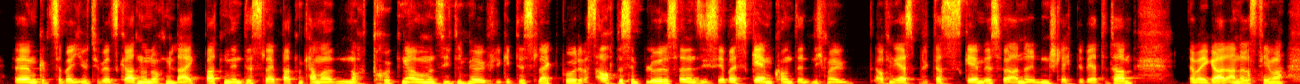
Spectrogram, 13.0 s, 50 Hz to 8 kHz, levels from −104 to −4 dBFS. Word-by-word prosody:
Ähm, 130 0 +5
gibt's 140 -1 +2
ja - - -4
bei - - +1
Youtube 135 +1 -6
jetzt 130 0 +1
grad 125 -1 +3
nur 135 - 0
noch 125 -1 -1
'n - - 0
Like-Button. 155 +7 -1
Den 125 -1 -1
Dislike-Button 135 0 -1
kann 125 0 -1
man 130 +4 -2
noch 125 -1 -3
drücken, 145 +2 -5
aber 130 -2 +1
man 125 -1 0
sieht 140 +5 -3
nicht 140 -3 -5
mehr, 125 -2 0
wie 125 - -2
viel 120 - -15
gedisliked 150 +2 0
wurde. 155 0 0
Was 125 -1 +1
auch - - +1
bisschen 165 -4 +3
blöd 150 +4 +2
ist, 160 - +4
weil 125 - +4
dann 125 -1 -1
siehst 125 +1 +2
du - - -2
ja - - 0
bei 120 - +3
Scam-Content 130 +1 +3
nicht 135 -1 -10
mal 130 -1 -4 0.3
auf 125 0 -6
'n 125 - -5
1. 125 +2 +1
Blick, 125 -1 -20
dass 120 0 +1
es - - +3
Scam 120 +1 +1
ist, 155 0 +1
weil - - +1
andere 125 0 -1
ihn 120 0 -3
schlecht 125 -1 -7
bewertet 125 +5 -7
haben, 160 0 +2 0.6
aber 110 -2 +1
egal, 110 +6 +3
anderes 140 +1 0
Thema. 145 0 -2
130 Hz, 270 wpm, -24 LUFS, 125-145 Hz, 0.6 s, Ähm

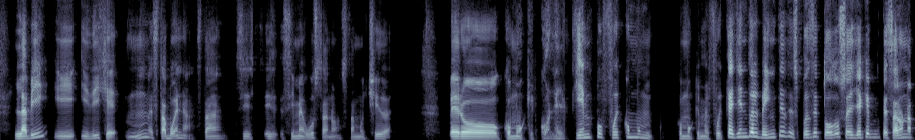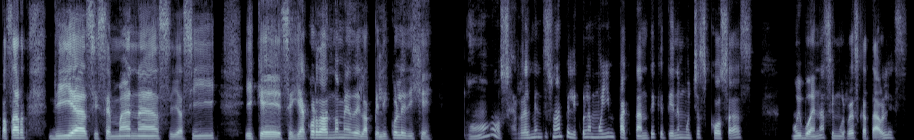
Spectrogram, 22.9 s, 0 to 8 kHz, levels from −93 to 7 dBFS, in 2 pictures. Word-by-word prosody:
la 125 -1 +6
vi, 195 - -1
y 120 -1 -6
y 120 - -9
dije: 150 - -4
"Mm, 210 -3 -11
está - - -1
buena, 130 +2 -7
está 120 +1 -9
sí 120 0 -14 0.2
sí 115 -1 -13
sí 120 - -12
me 125 +1 -6
gusta, 125 -5 -8
¿no? 110 +2 -17
Está 110 - -14
muy 105 -1 -16
chida". 120 +2 -7 0.7
Pero 115 -2 +6
como 115 -1 -4
que - - -16
con - - -10
el - - -10
tiempo 175 +7 +1
fue 165 -3 -4
como 180 -5 -9 0.3
como 120 -2 -9
que - - -14
me 115 -1 -10
fue 135 +5 -6
cayendo 210 +3 +6
el 225 - +5
20 190 +8 0
después 180 -6 -4
de 225 - -2
todo, 155 -7 0
o - - 0
sea, 165 - +5
ya 170 +2 +5
que - - +1
empezaron 180 -3 +2
a 175 - +2
pasar 150 +6 +5 0.3
días 135 +1 +7
y 130 - -3
semanas 130 +1 +2
y 110 -1 -6
así, 130 +4 -4 0.4
y 130 0 -2
que 115 -1 +3
seguí 115 0 -1
acordándome 160 +3 +2
de 145 -2 0
la 115 -1 -1
película 120 +8 -4
y - - -5
dije: 115 -5 -7 0.4
"No, - - -10
o - - -8
sea, - - -5
realmente 180 +8 -7
es - - -6
una 215 +2 -5
película 195 -5 -9
muy 190 +1 -8
impactante 160 -7 -4
que - - -14
tiene 135 +2 -7
muchas 165 +2 -8
cosas 135 -2 -5 0.5
muy 130 +2 -5
buenas 135 +4 -2
y - - -9
muy 120 -2 -12
rescatables". 145 +3 -4
135 Hz, 195 wpm, -26 LUFS, 120-170 Hz, 0.7 s, días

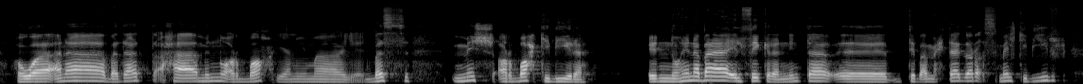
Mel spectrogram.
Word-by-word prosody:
هو 135 +1 +6 0.2
أنا 165 +1 +3
بدأت 155 +5 -3
أحقَّق 145 0 +4
منه 155 0 -3
أرباح، 130 +1 -2
يعني 125 0 -10
ما 120 -2 -5
يع 115 - -13
بس 160 +5 -3 0.4
مش 180 +6 -5
أرباح 140 +5 +3
كبيرة، 130 -4 -2 0.6
إنه 140 +1 0
هنا 185 +1 +3
بقى 185 -3 +6
الفكرة 155 -3 -1
إن 120 +2 -6
أنت 155 +1 -1
آآ 125 -1 +1
بتبقى 125 +2 -5
محتاجة 160 +5 -3
رأس 170 -3 -7
مال 160 +1 -5
كبير، 175 +7 -10
145 Hz, 140 wpm, -22 LUFS, 125-165 Hz, 0.6 s, هو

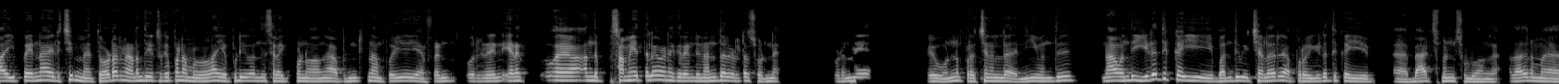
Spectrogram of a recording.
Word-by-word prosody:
இப்ப 165 +3 -1
என்ன 185 +3 0
ஆகிருச்சு. 190 +2 +1
மே 150 - +1
தொடர் 195 +5 +2
நடந்துட்டு 175 +2 +2
இருக்கிறப்ப 170 +2 0
நம்மள 155 -3 +1
எல்லாம் 170 +1 +2
எப்பிடி 165 +3 0
வந்து 160 -1 -1
செலக்ட் 145 -3 -2
பண்ணுவாங்க 145 -1 +1
அப்பிடின்டு 150 +4 -3
நான் 145 -4 -2
போய் 155 +2 +2 0.2
என் 135 - -4
ஃபிரெண்ட் 150 +2 -2 0.2
ஒரு 150 -1 -3 0.3
எனக்கு 180 0 0 0.3
அ - - +5 0.2
அந்த 185 -1 +2 0.2
சமயத்தில 195 +2 +2
எனக்கு 175 -3 +1
2 160 -1 +1
நண்பர்கள்ட்ட 170 0 +1
சொன்னேன். 145 0 -2 0.5
உடனே 155 +4 -1 0.7
ஏ - - +3
ஒன்னும் 165 +4 0
பிரச்சனை 150 +2 +1
இல்ல. 150 0 +2 0.2
நீ 145 - +2
வந்து 150 +4 0 0.4
நான் 175 +2 +3
வந்து 185 +2 +1
இடது 235 +6 +3
கை 195 - +4 0.4
பந்து 155 +3 0
வீச்சாளர், 165 +3 +1
அப்புறம் 150 0 0
இடது 170 +3 -2
கை 160 - +3 0.5
அ - - -1 0.2
பேட்ஸ்மேன்னு 155 +1 -1
சொல்லுவாங்க. 130 -2 0 0.2
அதாவது 150 +3 +1
நம்ம 155 -2 +1
160 Hz, 185 wpm, -23 LUFS, 150-175 Hz, 0.7 s, அ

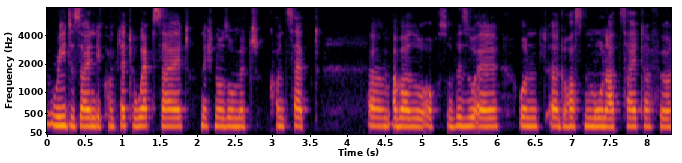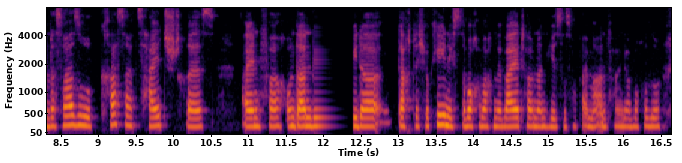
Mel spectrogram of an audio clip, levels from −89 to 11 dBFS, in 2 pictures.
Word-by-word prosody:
redesign 210 -4 +5
die 205 - +1
komplette 200 0 -2
Website, 200 -1 +3
nicht 205 -1 -4
nur 200 -1 +2
so 200 0 +1
mit 195 -1 -3
Konzept, 200 0 -2 0.6
ähm, 200 -1 +2
aber 200 -1 +6
so 190 -1 0
auch 195 -1 -3
so 195 -2 -4
visuell 200 -1 +3 0.2
und, 200 -1 0
äh, 200 -1 +5
du 195 0 -3
hast 200 +1 0
1 200 - +1
Monat 195 -1 +3
Zeit 195 0 0
dafür.“ 190 0 -2
Und 190 - 0
das 200 0 -4
war 225 +1 +4
so 220 -2 0
krasser 235 -2 -3
Zeitstress 200 -2 -4 0.3
einfach. 195 +1 -1
Und 200 +1 -1
dann 205 0 +2 0.3
wieder 200 +7 +1 0.2
dachte 205 0 -2
ich: 200 +1 -9
„Okay, 235 +4 +2
nächste 200 -1 -1
Woche 200 +1 +1
machen 200 0 -3
wir 190 - -2
weiter“, 200 +1 +2
und 195 - -3
dann 190 0 -2
hieß 190 0 -7
es 190 +1 -13
auf 195 - -18
einmal 190 0 -5
Anfang 195 +1 -8
der 190 -1 -6
Woche 195 +1 -8
so: 195 0 -5
200 Hz, 185 wpm, -19 LUFS, 195-205 Hz, 0.6 s, aber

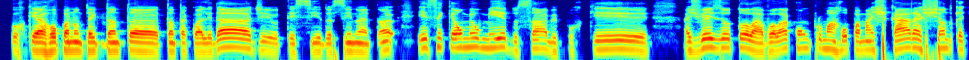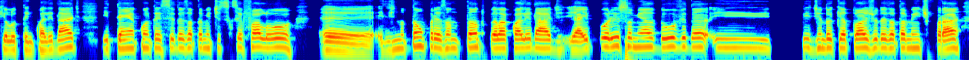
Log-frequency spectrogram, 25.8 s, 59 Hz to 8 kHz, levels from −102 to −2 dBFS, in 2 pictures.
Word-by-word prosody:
Porque 130 +1 -3
a 125 -1 +9
roupa 130 +2 +5
não 130 -1 +2
tem 125 +1 +1
tanta 125 +2 +1 0.4
tanta 125 -1 -1
qualidade, 135 +3 +4
o 115 -2 -6
tecido 115 +1 -7
assim 125 +2 -4
não 120 0 0
é 115 -2 -1
ta 130 +5 -1 0.3
esse 165 +3 -3
é - - -7
que 170 - -2
é - - +7
o 170 - +6
meu 175 +1 -2
medo 170 -3 -1
sabe, 145 0 -3
porque 140 -2 -2 0.5
às 130 -1 -3
vezes 165 +5 +2
eu 170 0 +1
estou 165 0 +2
lá, 130 -4 +4
vou 125 +3 +2
lá, 145 +5 +2
compro 160 +1 -5
uma 150 -1 0
roupa 140 0 -1
mais 140 0 -2
cara 165 +3 +2
achando 160 +1 -4
que - - -10
aquilo 140 0 -3
tem 135 -1 -9
qualidade, 155 +8 -2 0.3
e 300 - -6
tem 160 - -2
acontecido 165 0 -6
exatamente 165 0 -5
isso 155 - -15
que - - -20
você - - -5
falou, 170 -2 +1 0.4
eh, 120 -6 -1
eles 135 +2 -12
não 155 +2 -8
estão 185 +5 0
prezando 160 -4 -3
tanto 175 0 +1
pela 160 0 +4
qualidade. 160 -3 0
E 140 - -2
aí 135 +4 +2
por 185 -1 +2
isso 190 -1 -2
a - - -6
minha 180 +1 -1
dúvida 180 +1 0
e 165 -2 -10 0.4
pedindo 165 -1 -6
aqui 165 0 -3
a 160 - +3
tua 165 +1 +2
ajuda 165 0 -2
exatamente 160 0 -3
para 150 +2 +3
155 Hz, 165 wpm, -23 LUFS, 130-165 Hz, 0.5 s, a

